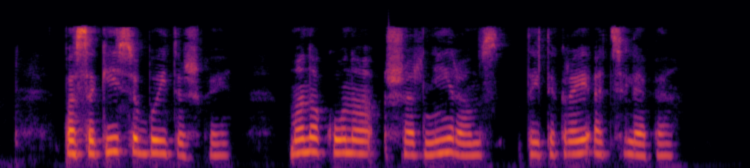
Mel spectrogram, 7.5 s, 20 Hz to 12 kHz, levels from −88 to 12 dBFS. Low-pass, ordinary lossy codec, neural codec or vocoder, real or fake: 7.2 kHz; AAC, 32 kbps; none; real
